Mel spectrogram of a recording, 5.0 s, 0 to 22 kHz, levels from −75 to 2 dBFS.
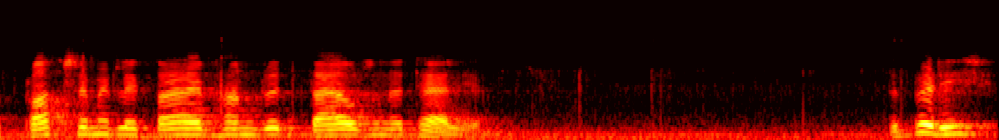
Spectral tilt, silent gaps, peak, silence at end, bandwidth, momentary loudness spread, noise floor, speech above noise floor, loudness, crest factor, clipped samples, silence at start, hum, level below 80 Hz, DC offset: -8.5 dB/octave; none; -4 dBFS; 0 s; 4.7 kHz; 25 LU; -45 dBFS; 25 dB; -21 LUFS; 20 dB; under 0.1%; 0 s; none; -50 dBFS; 0.3%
